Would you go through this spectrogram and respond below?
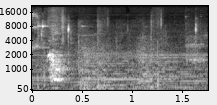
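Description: Puppy in the Blue Prince video game giving a short, high yip followed by soft whimpering sounds, brief and moderately close.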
